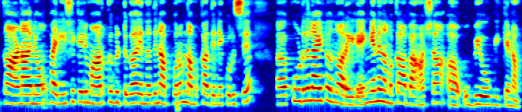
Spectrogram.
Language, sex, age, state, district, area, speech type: Malayalam, female, 18-30, Kerala, Palakkad, rural, spontaneous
